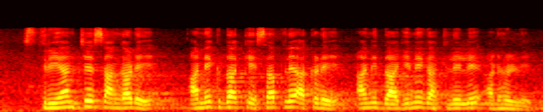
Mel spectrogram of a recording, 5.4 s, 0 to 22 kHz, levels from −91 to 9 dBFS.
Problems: none marked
